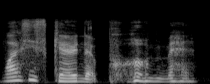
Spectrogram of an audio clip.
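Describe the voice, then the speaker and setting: A man streaming a video game, chatting casually in an excitable, giggly, rambling way. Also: fairly high pitch, normal speed. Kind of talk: casual gameplay commentary.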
